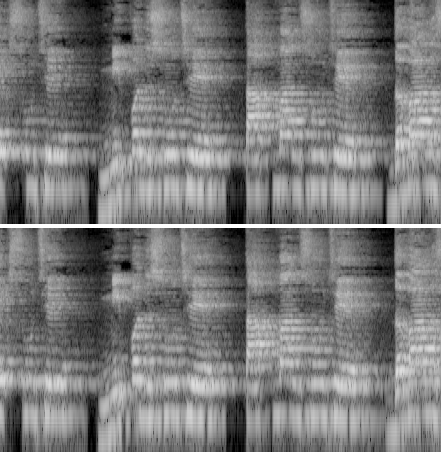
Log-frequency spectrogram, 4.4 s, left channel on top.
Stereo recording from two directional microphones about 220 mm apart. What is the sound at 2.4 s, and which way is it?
Speech, 5° right (ahead or behind).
